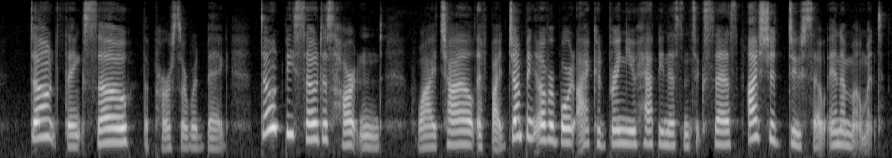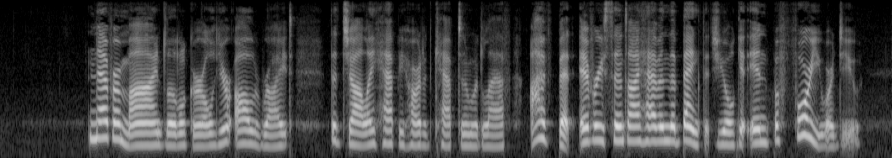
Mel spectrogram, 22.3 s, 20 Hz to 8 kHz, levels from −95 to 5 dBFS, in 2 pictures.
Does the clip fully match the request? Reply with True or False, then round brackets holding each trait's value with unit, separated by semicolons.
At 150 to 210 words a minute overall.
True (165 wpm)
